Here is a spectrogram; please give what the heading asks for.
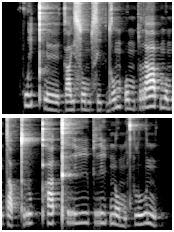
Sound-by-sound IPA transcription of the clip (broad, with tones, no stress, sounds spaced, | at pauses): k w i˥˩ t̚ pʰ l eː˨˩ k a˧ j s o˨˩ m s i˨˩ ʔ d o˥˩ m ʔ o˧ m p r aː˥˩ p̚ m o˦˥ m t a˨˩ p̚ t r u˥˩ k̚ pʰ a˥˩ t̚ kʰ r iː˥˩ p r i˥˩ ʔ n o˧ m kʰ l u˥˩ n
